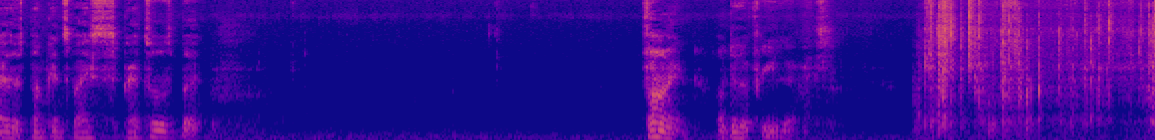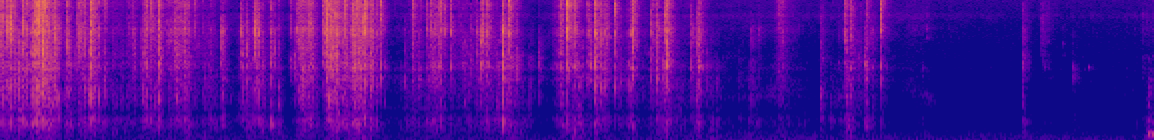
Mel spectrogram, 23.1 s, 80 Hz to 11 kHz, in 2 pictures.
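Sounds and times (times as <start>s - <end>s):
plastic packaging crinkling: 9.1s - 20.5s.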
